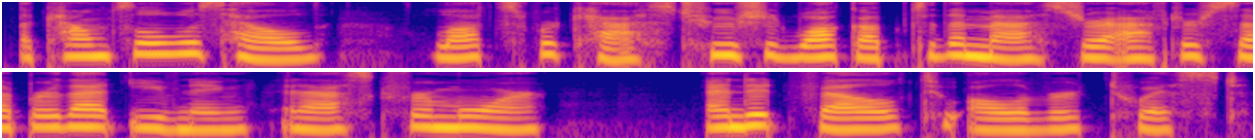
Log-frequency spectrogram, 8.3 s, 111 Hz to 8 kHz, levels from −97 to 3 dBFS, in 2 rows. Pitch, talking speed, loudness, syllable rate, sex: 225 Hz, 200 wpm, -18 LUFS, 5.1 syllables/s, female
